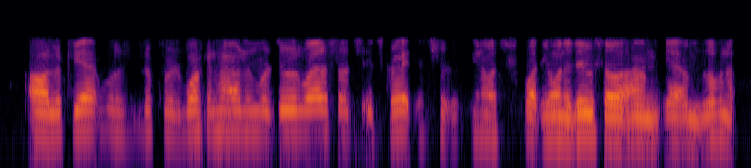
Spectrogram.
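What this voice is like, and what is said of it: Irish accent. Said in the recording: “we can tell by your accent, you're Irish”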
